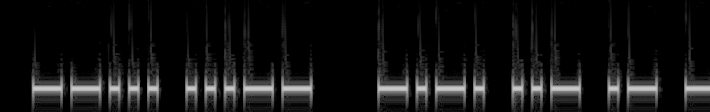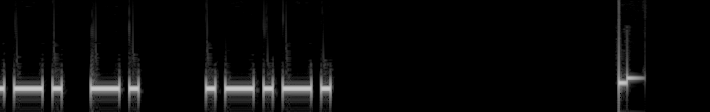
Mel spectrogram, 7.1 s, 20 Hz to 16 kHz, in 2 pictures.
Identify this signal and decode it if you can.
Morse code, heard as a keyed tone, about 25 wpm, 700 Hz. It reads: 73 CUAGN <AR>
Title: K1USN SST QSO Practice 25wpm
